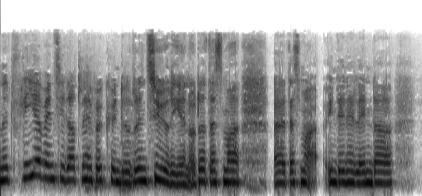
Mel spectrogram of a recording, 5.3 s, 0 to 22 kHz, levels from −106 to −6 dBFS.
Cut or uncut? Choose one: uncut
